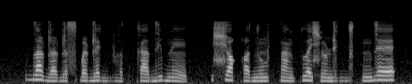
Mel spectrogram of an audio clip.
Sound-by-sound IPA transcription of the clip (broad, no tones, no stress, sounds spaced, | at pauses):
d̪ a ɖ a ɖ ʌ s ɓ ʌ ɖ ɛ ɡ bʱ ʌ t k a d̪ i b ẽ | ɕ o qʷ i d ũ v t̪ ã ɡ tʷ a ɕ ũ ɖ e ɡ d o t n d ɛ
